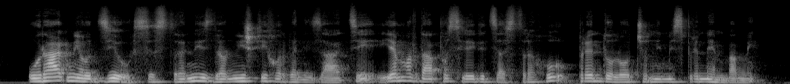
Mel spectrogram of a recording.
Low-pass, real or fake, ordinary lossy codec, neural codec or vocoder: 19.8 kHz; fake; MP3, 96 kbps; autoencoder, 48 kHz, 32 numbers a frame, DAC-VAE, trained on Japanese speech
